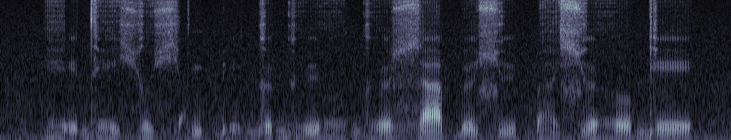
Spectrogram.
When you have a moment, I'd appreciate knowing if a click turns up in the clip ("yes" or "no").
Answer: no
